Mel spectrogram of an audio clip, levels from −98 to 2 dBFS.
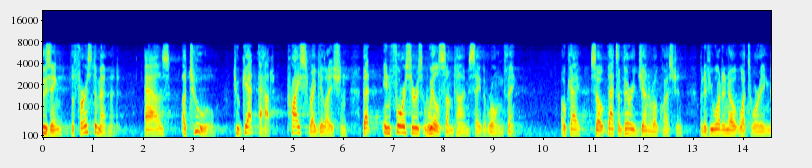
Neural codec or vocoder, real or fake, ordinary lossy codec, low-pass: none; real; Opus, 24 kbps; 7.2 kHz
